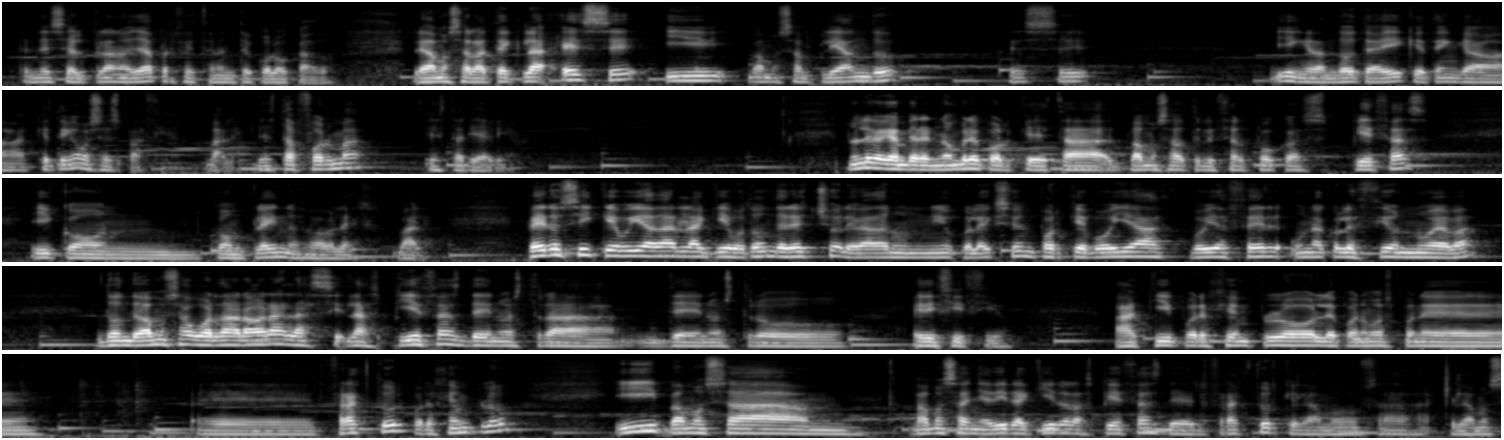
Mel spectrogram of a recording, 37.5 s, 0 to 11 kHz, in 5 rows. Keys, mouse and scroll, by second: 0.5 middle click, 1.0 shift+middle click, 2.7 s, 4.0 s, 6.3-7.1 scroll down 5, 6.6 middle click, 7.6-8.4 scroll up 6, 8.4 shift+middle click, 8.8 middle click, 10.2 right click, 18.4 right click, 27.7 click, 27.9 click.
